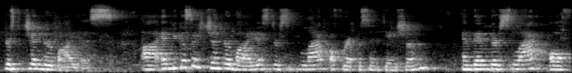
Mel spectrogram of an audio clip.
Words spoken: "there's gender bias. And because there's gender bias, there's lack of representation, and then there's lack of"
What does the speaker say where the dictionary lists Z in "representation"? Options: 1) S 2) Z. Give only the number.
1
